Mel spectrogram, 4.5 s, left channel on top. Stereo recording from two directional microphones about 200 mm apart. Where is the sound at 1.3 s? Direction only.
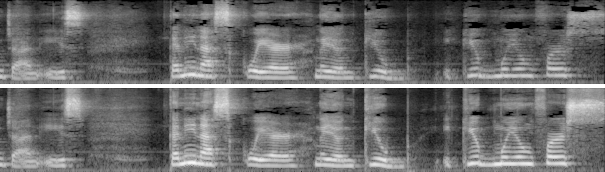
15° right (ahead or behind).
